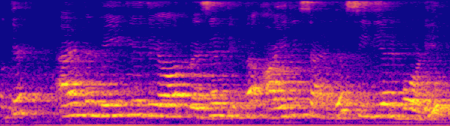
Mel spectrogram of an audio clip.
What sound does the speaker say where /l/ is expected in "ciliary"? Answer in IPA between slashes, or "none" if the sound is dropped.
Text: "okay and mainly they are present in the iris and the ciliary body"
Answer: /n/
